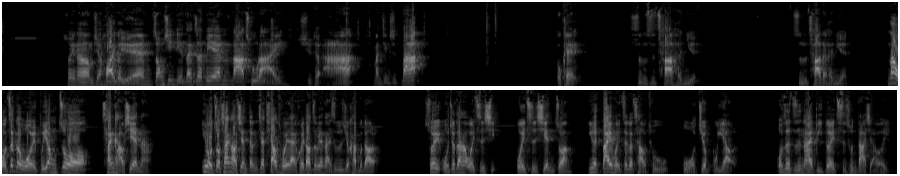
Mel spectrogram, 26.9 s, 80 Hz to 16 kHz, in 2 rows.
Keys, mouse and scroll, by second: 0.0 super+2, 1.5 click, 2.8 click, 3.4 click, 4.0 Escape, 4.9 click, 5.3 shift+r, 6.7 8, 7.3 Return, 8.3-9.9 scroll down 2, 9.9 click, 11.3 click, 17.3 click, 18.0 right click, 23.0 click.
